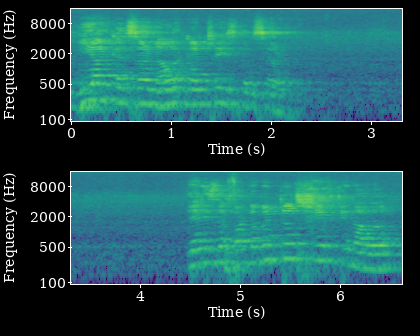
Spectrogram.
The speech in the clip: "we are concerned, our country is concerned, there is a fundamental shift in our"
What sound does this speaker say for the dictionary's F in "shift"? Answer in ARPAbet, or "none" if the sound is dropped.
F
